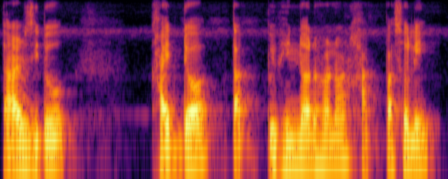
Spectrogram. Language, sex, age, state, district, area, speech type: Assamese, male, 18-30, Assam, Sivasagar, rural, spontaneous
